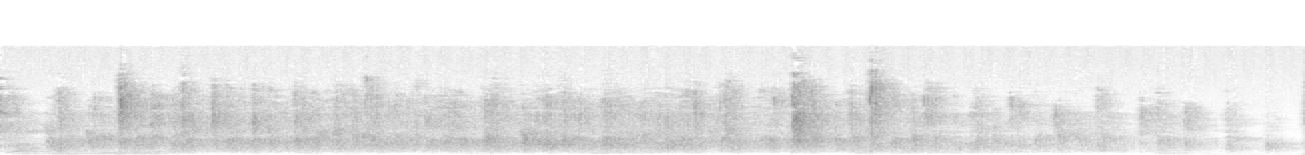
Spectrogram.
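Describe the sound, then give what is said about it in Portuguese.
An audience applauds the Lord steadily for about ten seconds, a dense, even wash of many hands clapping at a constant loudness, with a faint low tone humming underneath. “Pode aplaudir o Senhor.”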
